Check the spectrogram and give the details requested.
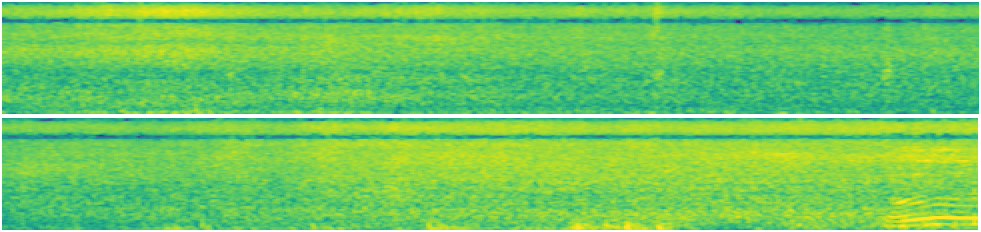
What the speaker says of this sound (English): Ooh, the waves are really getting bigger.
